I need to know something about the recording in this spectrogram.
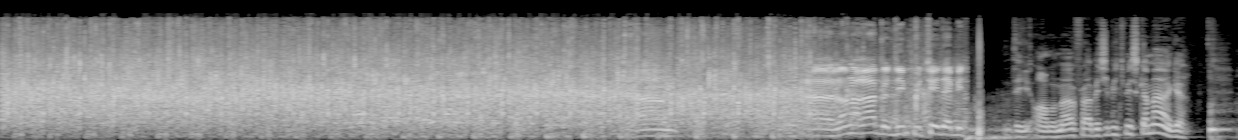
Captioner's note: applause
